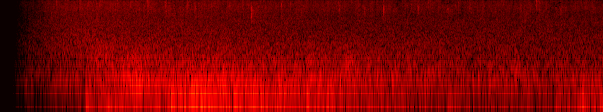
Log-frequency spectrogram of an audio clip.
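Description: Thunderstorm ambience: steady rain with scattered drops, and a deep rumble of thunder that fades in at the start, swells over the first two seconds, then slowly rolls away.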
